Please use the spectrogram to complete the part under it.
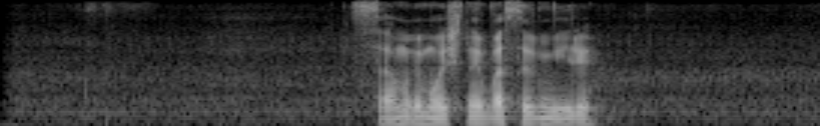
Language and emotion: Russian, positive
